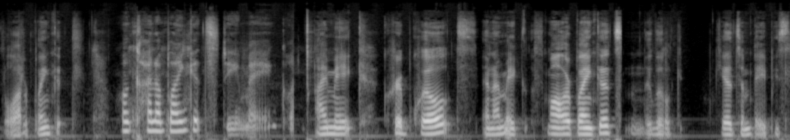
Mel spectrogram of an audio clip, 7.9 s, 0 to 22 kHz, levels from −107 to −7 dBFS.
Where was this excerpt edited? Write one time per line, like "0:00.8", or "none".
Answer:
0:06.2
